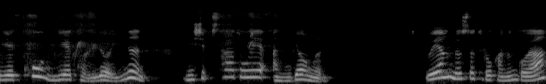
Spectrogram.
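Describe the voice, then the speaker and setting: At a moderate pace, a woman speaks in a fairly high, somewhat breathy voice with very wide pitch swings. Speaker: Korean literature tutor. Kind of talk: lecture. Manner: casual, informal speech.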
